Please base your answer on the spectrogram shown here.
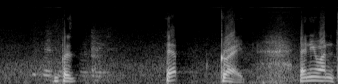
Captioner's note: voiceover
